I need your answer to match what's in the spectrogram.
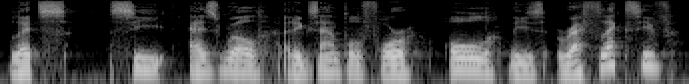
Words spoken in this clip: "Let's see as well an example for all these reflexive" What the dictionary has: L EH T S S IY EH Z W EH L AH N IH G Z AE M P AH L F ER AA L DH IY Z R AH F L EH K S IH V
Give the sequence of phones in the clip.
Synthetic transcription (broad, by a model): L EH T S S IY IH Z W EH L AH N IH G Z AE M P AH L F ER AA L DH IY Z R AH F L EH K S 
